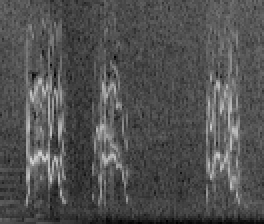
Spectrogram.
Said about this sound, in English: We're hearing the call of a hungry young gull, tagging along as its parent scavenges the beach for tidbits.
